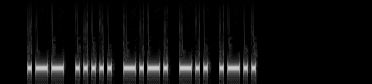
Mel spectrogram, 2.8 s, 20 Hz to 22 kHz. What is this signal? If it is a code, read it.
Morse code, heard as a keyed tone, about 40 wpm, 700 Hz. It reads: W5CDL
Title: USA Call Signs - 5 Characters - 3x Character Spacing - 40wpm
